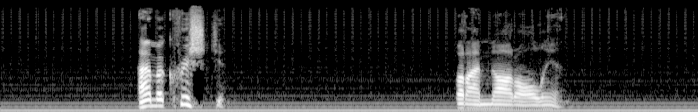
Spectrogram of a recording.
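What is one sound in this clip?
A middle-aged man speaks calmly into a microphone in a large room, in short bursts.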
